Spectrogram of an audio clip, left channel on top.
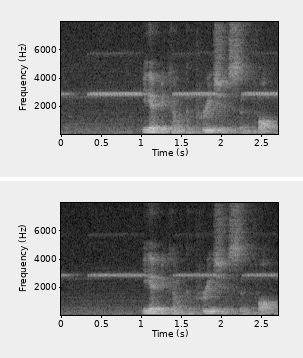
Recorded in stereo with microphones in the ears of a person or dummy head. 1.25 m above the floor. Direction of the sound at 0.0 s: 30° left (ahead or behind).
